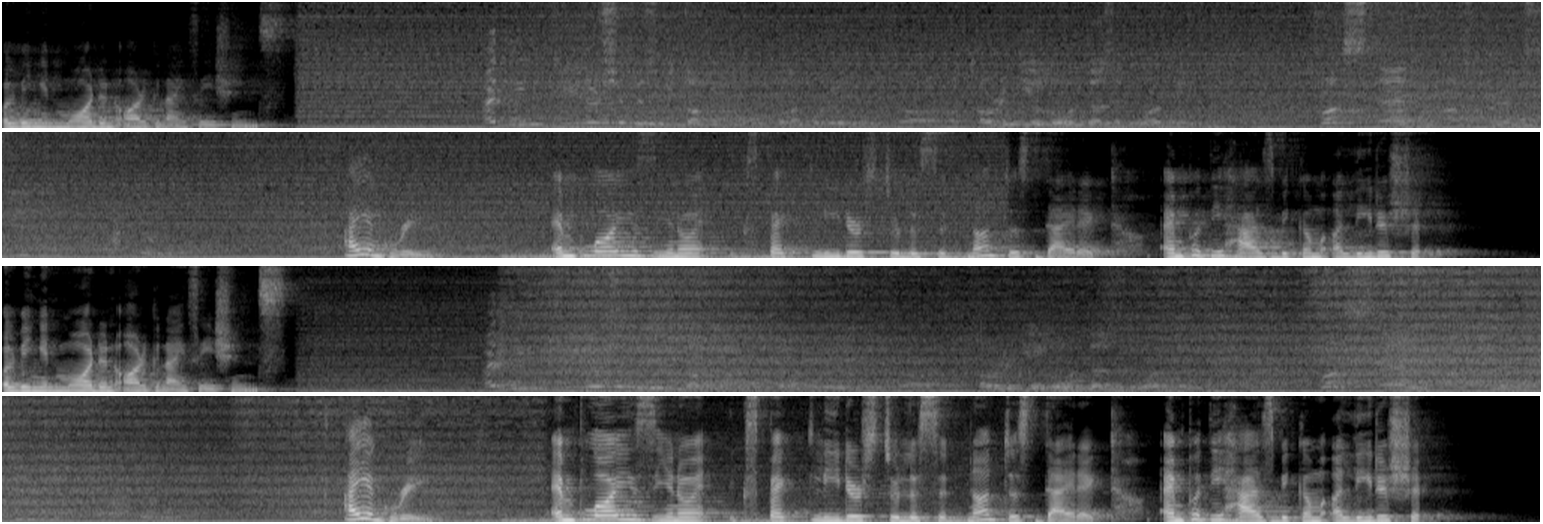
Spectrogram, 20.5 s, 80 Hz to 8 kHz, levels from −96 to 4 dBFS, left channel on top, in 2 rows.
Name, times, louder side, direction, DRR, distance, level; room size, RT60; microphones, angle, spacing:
voice 1, 0.0-1.8 12.5-13.1 13.9-19.7, right 3 dB, 85° right, 13 dB, 0.9 m, -30 dB
Car Starting and idle, 2.0-17.0, left 1 dB, 80° left, 3.0 m, -46 dB
voice 2, 3.2-8.3 8.7-10.7 10.9-11.7, left 2 dB, 40° left, 6 dB, 6.9 m, -52 dB
sound 1, 3.3-13.9, right 5 dB, 35° right, 3.9 m, -53 dB
28.5 x 23.0 x 6.9 m, 0.77 s
head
